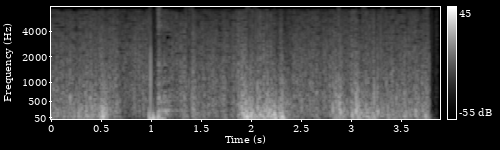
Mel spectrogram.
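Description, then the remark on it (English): Deep rolling thunder rumbles for several seconds, with one sharp crack early on and swells of low rumble that fade out abruptly at the end. No one speaks. “that's thunder or thunder?”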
